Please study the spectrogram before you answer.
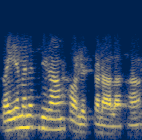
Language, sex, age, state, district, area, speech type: Hindi, male, 18-30, Madhya Pradesh, Jabalpur, urban, conversation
